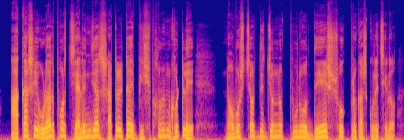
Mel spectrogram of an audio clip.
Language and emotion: Bengali, sad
